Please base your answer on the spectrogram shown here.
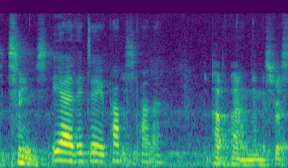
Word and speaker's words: Papapana: on the third syllable and do they always pronounce all three of those paths because it seems yeah they do papa panna papa pam and then mistress the third panda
